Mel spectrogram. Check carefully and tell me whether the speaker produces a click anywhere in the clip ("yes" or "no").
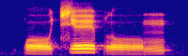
no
